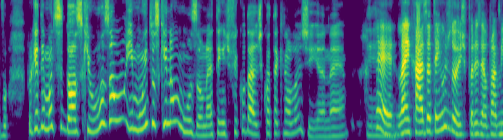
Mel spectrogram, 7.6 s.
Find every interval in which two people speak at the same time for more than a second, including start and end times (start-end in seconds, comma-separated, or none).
none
